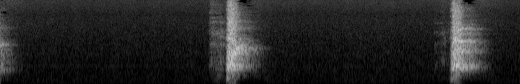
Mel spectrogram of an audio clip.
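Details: Yorkshire Terriers, a male often terrorised by the female: single sharp, high barks spaced about three seconds apart, three in all, with silence between.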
